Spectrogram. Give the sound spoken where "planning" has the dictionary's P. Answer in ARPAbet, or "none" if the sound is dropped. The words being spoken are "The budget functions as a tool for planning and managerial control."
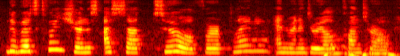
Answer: P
